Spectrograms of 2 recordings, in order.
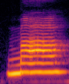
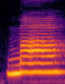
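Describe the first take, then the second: First: The pitch stays high and level. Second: The same.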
